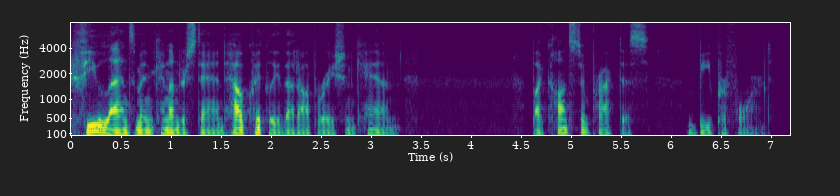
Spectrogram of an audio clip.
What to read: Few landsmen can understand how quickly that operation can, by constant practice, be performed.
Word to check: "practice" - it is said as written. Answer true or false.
true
